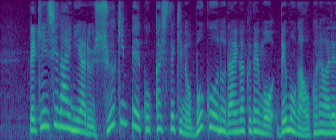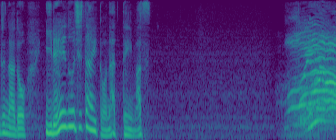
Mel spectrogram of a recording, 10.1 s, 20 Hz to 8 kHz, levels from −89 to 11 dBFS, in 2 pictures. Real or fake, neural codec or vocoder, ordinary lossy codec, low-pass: real; none; none; none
